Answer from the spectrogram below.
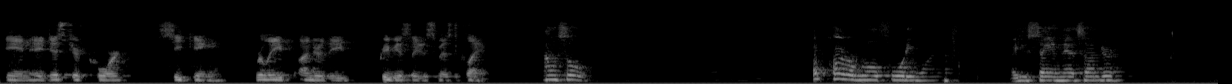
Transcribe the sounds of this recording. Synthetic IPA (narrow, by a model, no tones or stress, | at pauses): ɪ̃nɨdɪstɹ̥ɨk̚kʰɔɹt̚ | sikɪ̃ŋ | ɹɪlifʌ̃ndə˞ðɨ | pʰɹ̥iviɨslidɨsmɪskʰl̥ẽɪ̃m | kʰãʊ̃nsl̩ˠ | wʌt̚pʰaɹɾəɹolˠfɔɹɾiwʌ̃n | ə˞jɨseɪɪ̃ŋðætsʌ̃ndə˞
